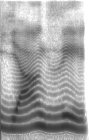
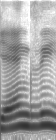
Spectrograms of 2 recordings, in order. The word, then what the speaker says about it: Yangtze: इसे कहते हैं यांगजी टी साइलेंट होती है यांगजी यांगजी कहते हैं।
